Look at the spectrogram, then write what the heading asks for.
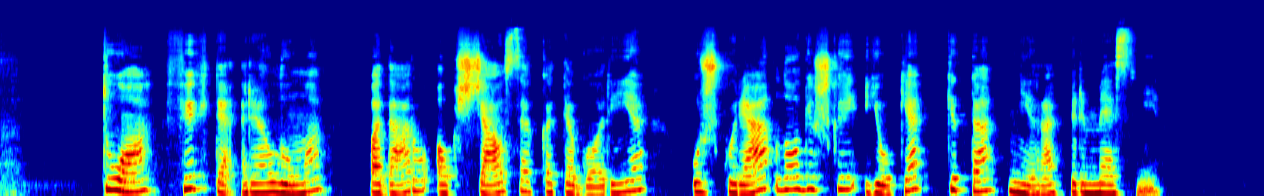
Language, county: Lithuanian, Marijampolė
